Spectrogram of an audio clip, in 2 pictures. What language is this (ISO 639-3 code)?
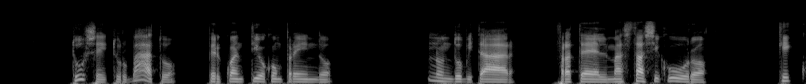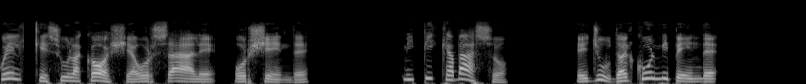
ita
